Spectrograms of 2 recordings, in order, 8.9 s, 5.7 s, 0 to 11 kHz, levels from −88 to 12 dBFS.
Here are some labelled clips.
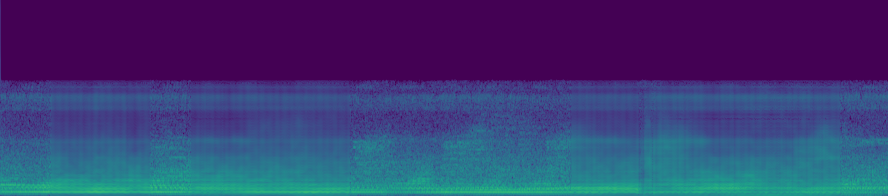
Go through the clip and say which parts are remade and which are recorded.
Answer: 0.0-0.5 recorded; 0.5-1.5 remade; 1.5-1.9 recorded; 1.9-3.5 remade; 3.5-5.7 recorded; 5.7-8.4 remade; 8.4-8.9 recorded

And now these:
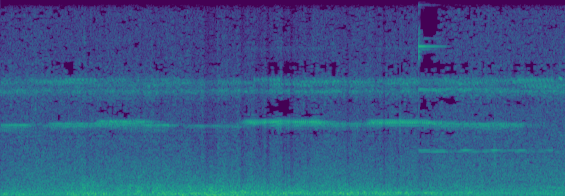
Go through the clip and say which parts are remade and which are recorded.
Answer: 0.0-5.7 recorded

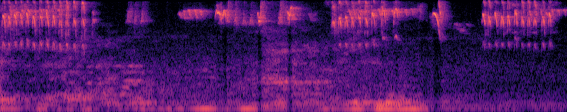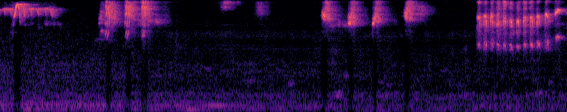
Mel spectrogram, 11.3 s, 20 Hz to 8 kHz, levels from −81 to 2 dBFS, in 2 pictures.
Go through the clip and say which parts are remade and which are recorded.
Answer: 0.0-7.0 recorded; 7.0-11.3 remade

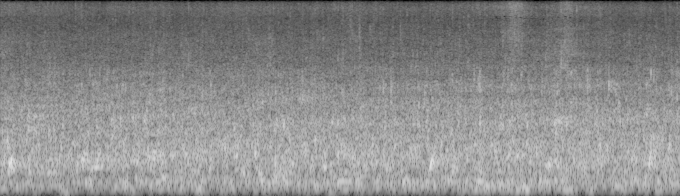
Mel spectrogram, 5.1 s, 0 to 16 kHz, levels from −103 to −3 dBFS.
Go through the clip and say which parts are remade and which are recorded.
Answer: 0.0-3.1 remade; 3.1-4.4 recorded; 4.4-5.1 remade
